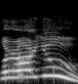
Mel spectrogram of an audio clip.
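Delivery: horrible, fake, put-on Indian accent, very high. Retelling a call from a stuck elevator to someone in India, horrible fake Indian accent. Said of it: "that's a horrible accent".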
